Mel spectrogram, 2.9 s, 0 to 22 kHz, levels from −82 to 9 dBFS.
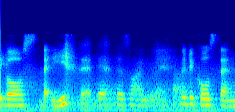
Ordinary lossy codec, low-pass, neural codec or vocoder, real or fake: none; 7.2 kHz; codec, 24 kHz, 0.9 kbps, WavTokenizer, large speech release; fake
